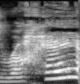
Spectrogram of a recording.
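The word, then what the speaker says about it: Rache: Written in Blood is Rahe I think that's how you pronounce it because I think this it's coming from the German pronunciation in here which means Revenge so very intriguing already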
